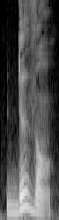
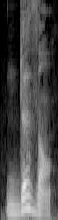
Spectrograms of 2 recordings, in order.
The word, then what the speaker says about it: devant: Devant, final T not pronounced. Devant, devant.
